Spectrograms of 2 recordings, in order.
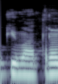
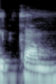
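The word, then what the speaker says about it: come: एम एम से मा ई भी साइलेंट है सी ओ एम ई कम कम मतलब आना आगे देखिए एस ओ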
